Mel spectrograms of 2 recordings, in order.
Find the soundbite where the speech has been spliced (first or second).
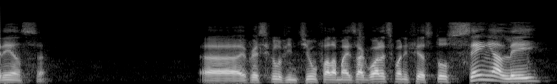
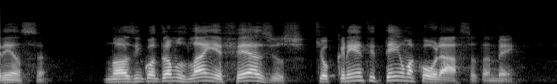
second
